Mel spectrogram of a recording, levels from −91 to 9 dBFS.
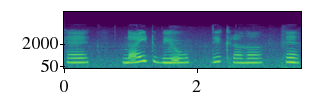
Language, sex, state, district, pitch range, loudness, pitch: Hindi, female, Himachal Pradesh, Shimla, 260-285 Hz, -15 LUFS, 265 Hz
